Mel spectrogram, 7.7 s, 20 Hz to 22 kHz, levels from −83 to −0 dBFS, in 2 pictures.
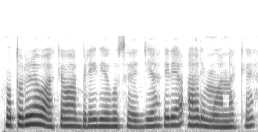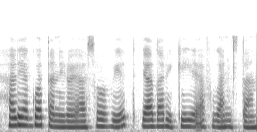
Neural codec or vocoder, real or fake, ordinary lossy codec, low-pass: none; real; none; 7.2 kHz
